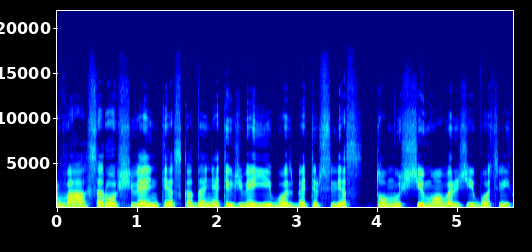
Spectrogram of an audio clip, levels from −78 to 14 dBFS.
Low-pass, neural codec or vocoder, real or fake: 19.8 kHz; vocoder, 44.1 kHz, 128 mel bands every 512 samples, BigVGAN v2; fake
